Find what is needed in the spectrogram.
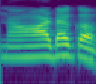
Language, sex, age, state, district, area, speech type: Malayalam, female, 30-45, Kerala, Kozhikode, urban, read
